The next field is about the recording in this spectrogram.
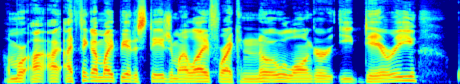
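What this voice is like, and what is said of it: Congested, nasal voice. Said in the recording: “my voice sounds a little bit off ... sounding like a nasally”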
